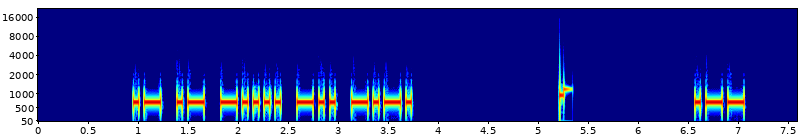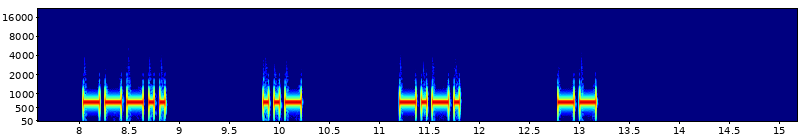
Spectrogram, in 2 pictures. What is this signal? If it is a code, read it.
Morse code, heard as a keyed tone, about 22 wpm, spaced as for 11 wpm, 700 Hz. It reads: AA6DC W8UCM
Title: USA Call Signs - 5 Characters - 6x Character Spacing - 22wpm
